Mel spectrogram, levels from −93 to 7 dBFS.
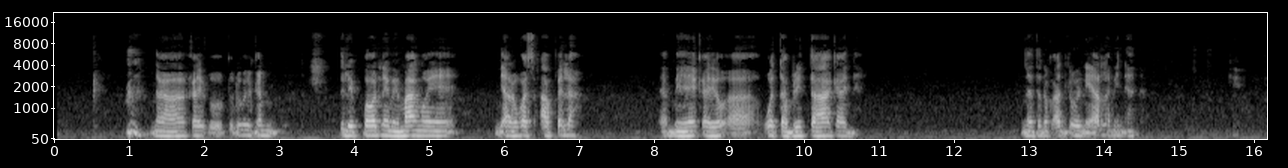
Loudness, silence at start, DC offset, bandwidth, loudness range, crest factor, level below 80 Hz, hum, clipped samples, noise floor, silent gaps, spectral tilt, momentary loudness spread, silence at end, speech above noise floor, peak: -23 LUFS; 0.5 s; under 0.1%; 11 kHz; 7 LU; 20 dB; -52 dBFS; none; under 0.1%; -56 dBFS; none; -7.5 dB/octave; 13 LU; 1.7 s; 34 dB; -4 dBFS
